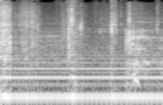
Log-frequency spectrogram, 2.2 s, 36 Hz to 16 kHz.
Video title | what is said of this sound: In the Studio - 3rd Decanting of DIY Alcohol Ink From Plants | listen how crispy they are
